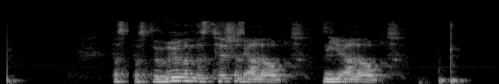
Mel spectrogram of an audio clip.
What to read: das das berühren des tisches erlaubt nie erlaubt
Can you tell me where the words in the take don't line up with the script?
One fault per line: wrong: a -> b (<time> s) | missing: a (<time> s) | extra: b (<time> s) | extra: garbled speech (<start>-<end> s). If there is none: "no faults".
no faults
